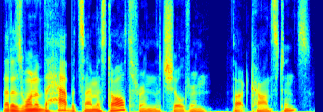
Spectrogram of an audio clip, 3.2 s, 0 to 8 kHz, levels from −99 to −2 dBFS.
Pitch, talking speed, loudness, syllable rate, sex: 105 Hz, 260 wpm, -21 LUFS, 6.8 syllables/s, male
